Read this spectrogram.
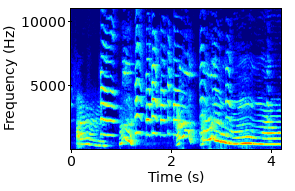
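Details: Siberian Husky indoors in a lyrical mood, singing: a run of yodelling, yelping notes that slide up and down, ending in a long drawn howl falling and levelling off.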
